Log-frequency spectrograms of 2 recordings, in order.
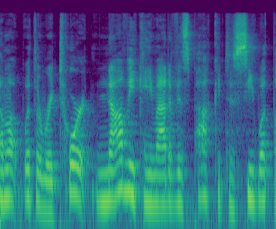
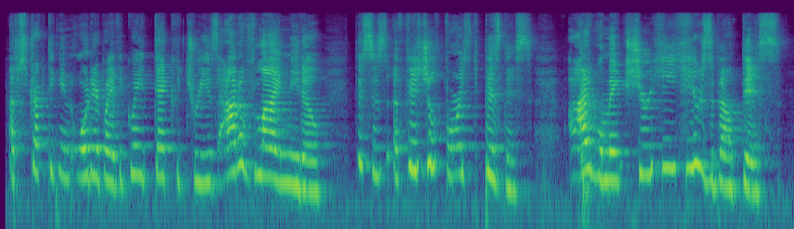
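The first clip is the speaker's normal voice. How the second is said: scolding fairy; 11 semitones higher, 3 dB louder than usual. Acted. Navi scolding Mito officially.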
